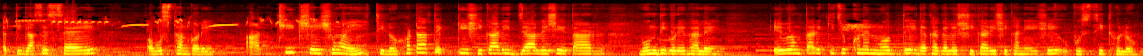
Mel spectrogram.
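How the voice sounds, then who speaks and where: A woman narrates a cartoon fairy tale in a fairly high voice. Her delivery is scripted storybook narration, set over clearly audible music. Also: steady tone, moderate pace, dark tone.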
